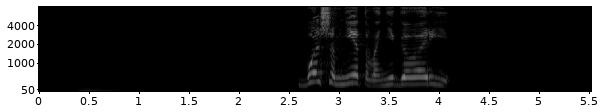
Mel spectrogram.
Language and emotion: Russian, angry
